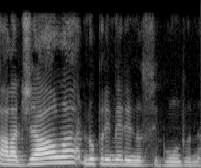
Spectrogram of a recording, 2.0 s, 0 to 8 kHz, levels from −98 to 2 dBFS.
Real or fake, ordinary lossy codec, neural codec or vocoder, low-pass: fake; none; codec, 16 kHz, 8 kbps, FunCodec, trained on Chinese and English, 25 frames a second; 7.2 kHz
